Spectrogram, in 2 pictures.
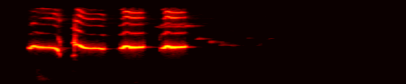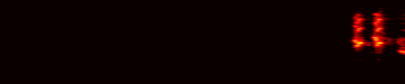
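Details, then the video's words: Male white-rumped shama singing in the morning to call other shamas: four quick level whistles, then silence and a few short chirps at the end. "Pancingan burung kacer jantan pagi hari suara santai panggil kacer lain"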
